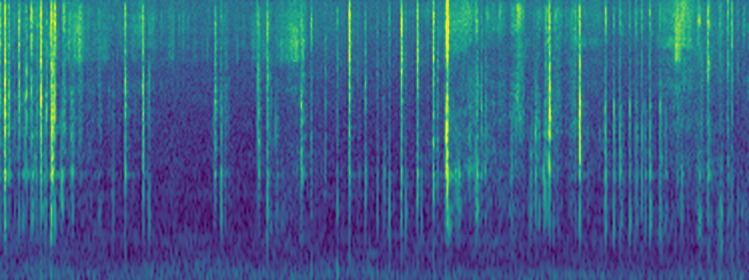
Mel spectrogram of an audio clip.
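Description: A white and red hollow plastic Xbox controller is held in both hands while fingertips tap its shell and press its buttons and triggers. Many quick, dry, bright clicks and taps come in irregular bursts, with almost no low end and very short decay.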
